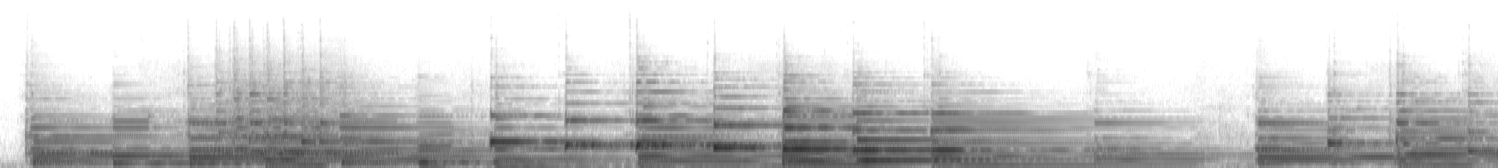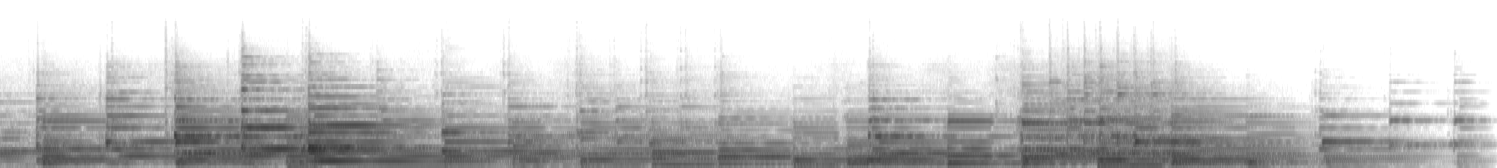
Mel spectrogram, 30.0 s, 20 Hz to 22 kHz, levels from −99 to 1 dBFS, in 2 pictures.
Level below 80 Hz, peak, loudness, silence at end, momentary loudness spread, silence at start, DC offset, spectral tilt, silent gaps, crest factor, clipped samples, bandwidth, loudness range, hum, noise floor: -66 dBFS; -12 dBFS; -32 LUFS; 0.25 s; 16 LU; 0.25 s; under 0.1%; -10 dB/octave; none; 20 dB; under 0.1%; 5.8 kHz; 9 LU; none; -55 dBFS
